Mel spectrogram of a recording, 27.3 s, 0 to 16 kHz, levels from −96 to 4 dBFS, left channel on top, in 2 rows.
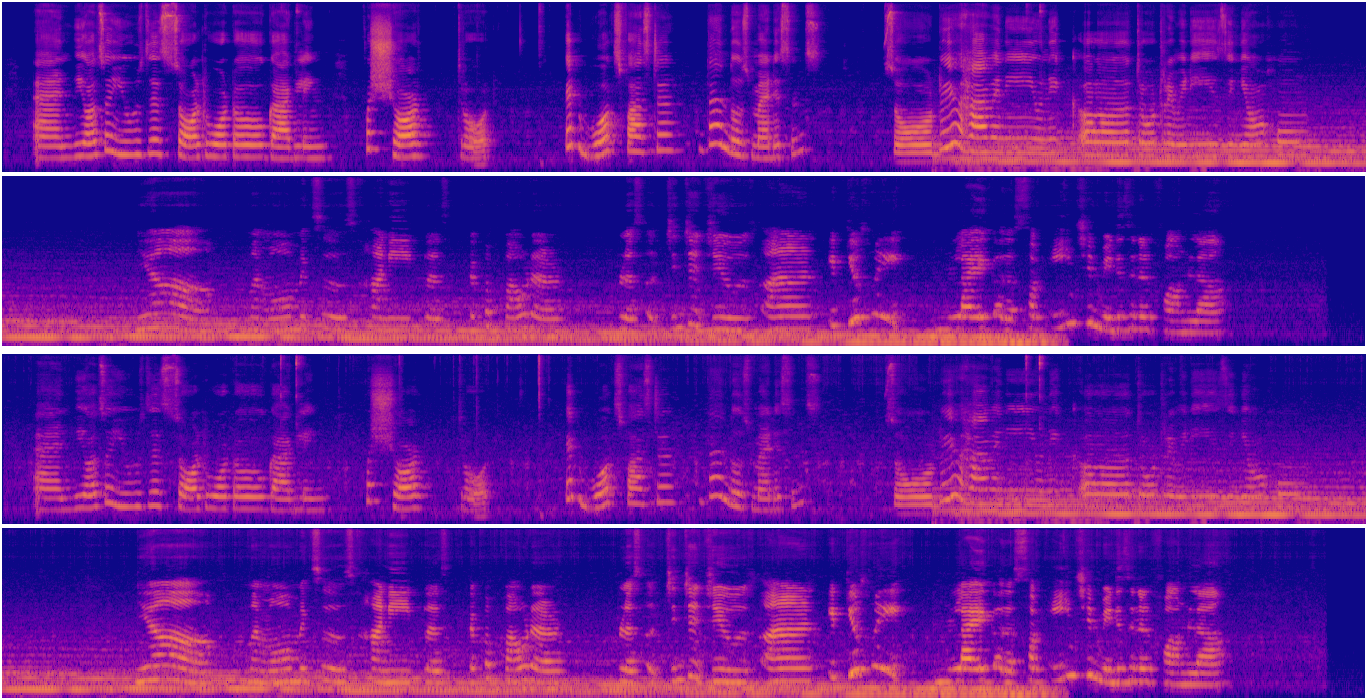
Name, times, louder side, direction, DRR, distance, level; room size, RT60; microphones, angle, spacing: voice 1, 0.3-3.3 3.6-4.3 4.6-4.9 5.6-6.7 7.0-8.2 8.8-13.1, left 5 dB, 45° left, 0.4 m, -33 dB
sound 1, 9.3-24.3, equal, 15° right, 0.9 m, -36 dB
voice 2, 15.0-15.8 16.1-18.1 18.3-19.3 19.8-22.6 23.0-25.9, right 7 dB, 45° right, 0.4 m, -33 dB
2.8 x 2.5 x 2.3 m
head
